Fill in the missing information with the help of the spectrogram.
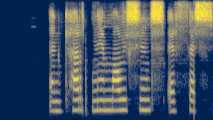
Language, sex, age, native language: Icelandic, female, 8, Icelandic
